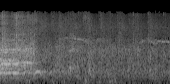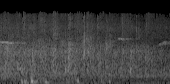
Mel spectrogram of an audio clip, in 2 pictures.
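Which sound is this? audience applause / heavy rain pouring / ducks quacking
audience applause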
